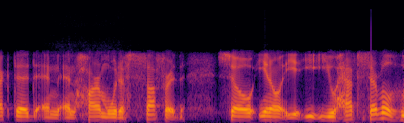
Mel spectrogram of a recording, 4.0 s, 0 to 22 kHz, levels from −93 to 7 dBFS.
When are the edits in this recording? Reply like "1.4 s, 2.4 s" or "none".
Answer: none

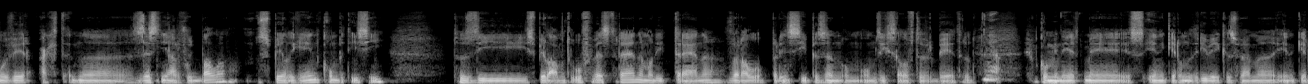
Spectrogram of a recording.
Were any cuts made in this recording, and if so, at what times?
8.4 s, 9.7 s

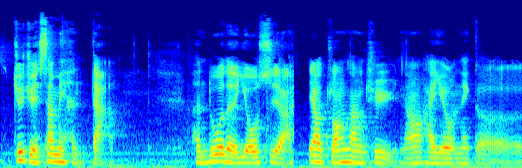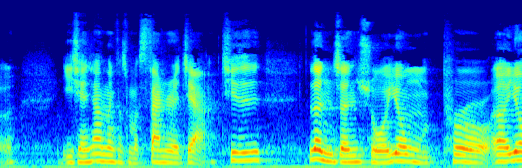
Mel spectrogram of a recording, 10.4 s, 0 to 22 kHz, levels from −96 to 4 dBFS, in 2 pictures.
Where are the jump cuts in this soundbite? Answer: 1.9 s, 2.9 s

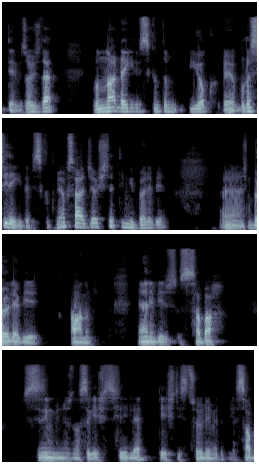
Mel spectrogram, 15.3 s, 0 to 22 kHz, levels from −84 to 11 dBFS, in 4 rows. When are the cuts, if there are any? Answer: 7.5 s

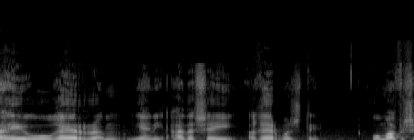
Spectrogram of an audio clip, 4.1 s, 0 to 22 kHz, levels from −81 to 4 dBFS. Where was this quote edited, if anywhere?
2.4 s

